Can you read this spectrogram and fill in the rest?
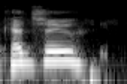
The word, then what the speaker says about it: kudzu: I think it's called a kurdus or something like that. – The vine, the kudzu? – Yeah. – Yep. – How do you pronounce that? – Kudzu, K-U-D-Z-U. Yep.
